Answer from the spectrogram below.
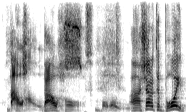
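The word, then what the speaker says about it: Baohaus: Yeah, but this one is spelled like Korean buns. Oh. So it's ba- B-A-O-H-A-U-S. Yeah, yeah, okay. Bauhaus. Bauhaus.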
